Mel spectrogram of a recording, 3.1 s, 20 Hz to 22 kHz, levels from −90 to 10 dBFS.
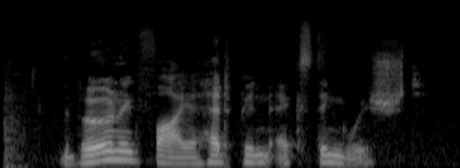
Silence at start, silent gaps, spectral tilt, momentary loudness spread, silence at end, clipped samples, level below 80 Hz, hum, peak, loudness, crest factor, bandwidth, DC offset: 0.05 s; none; -6.5 dB/octave; 13 LU; 0.3 s; under 0.1%; -74 dBFS; none; -22 dBFS; -40 LUFS; 18 dB; 14 kHz; under 0.1%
